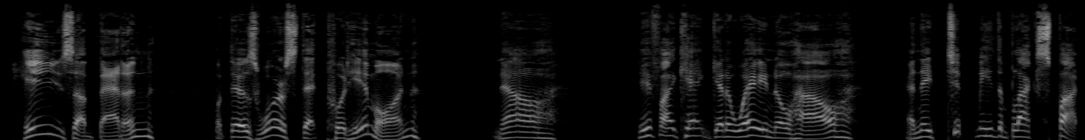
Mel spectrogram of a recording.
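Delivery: put-on old pirate begging Jim for rum; old sea captain. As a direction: play the sick old buccaneer wheedling the boy.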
